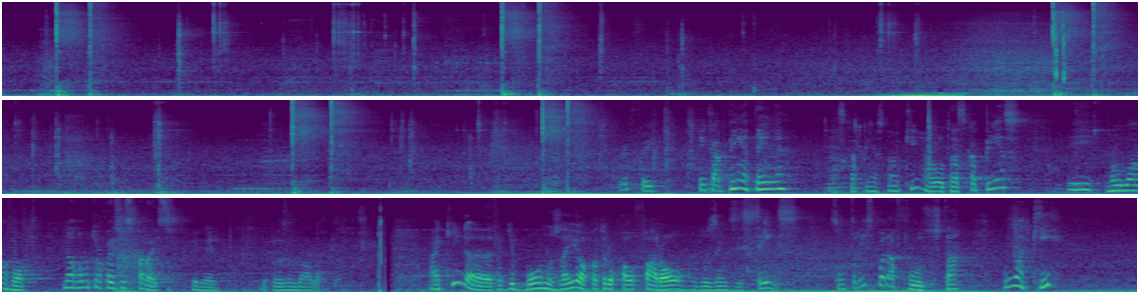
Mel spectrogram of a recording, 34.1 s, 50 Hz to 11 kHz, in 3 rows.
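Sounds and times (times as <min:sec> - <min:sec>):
steady low hum: 0:00.0 - 0:34.0
torque wrench clicking: 0:14.0 - 0:17.5.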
